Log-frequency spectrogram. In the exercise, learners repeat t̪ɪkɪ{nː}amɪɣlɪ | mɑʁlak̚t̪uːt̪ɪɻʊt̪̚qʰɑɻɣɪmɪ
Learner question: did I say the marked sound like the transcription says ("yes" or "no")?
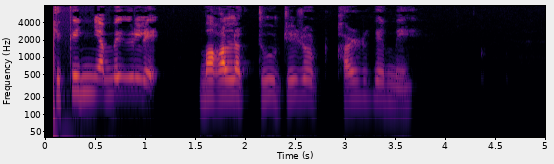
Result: no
